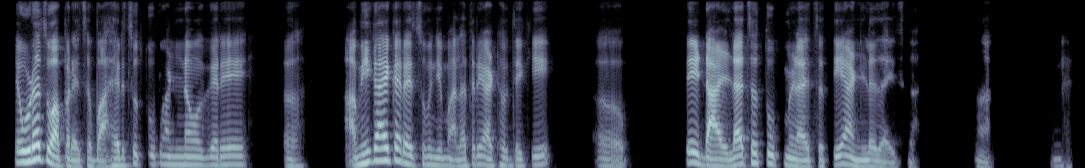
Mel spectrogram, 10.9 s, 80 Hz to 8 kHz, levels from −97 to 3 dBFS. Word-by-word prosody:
तेवढच 205 +6 +6
वापरायचं. 120 - +1
बाहेरचं 125 +7 -4
तूप 150 +1 -10
आणणं 140 -1 -3
वगैरे 140 +2 -3 0.4
अ, 120 - -9 0.5
आम्ही 160 +6 +1
काय 215 +1 +6
करायचो, 165 -9 0
म्हणजे 135 -2 -4
मला 115 -2 -5
तरी 145 0 -4
आठवतंय 120 -1 -3
की 140 +5 -5 0.5
अ, - - -11 0.7
ते 180 - +6
डालडाचं 135 +4 +4
तूप 150 -3 -5
मिळायचं 110 -3 -1
ते 145 - +1
आणलं 110 -7 0
जायचं. 90 -4 -11 0.7
हां. - - -13 0.6
हं. 115 -4 -19
140 Hz, 140 wpm, -24 LUFS, 120-150 Hz, 0.7 s, तेवढच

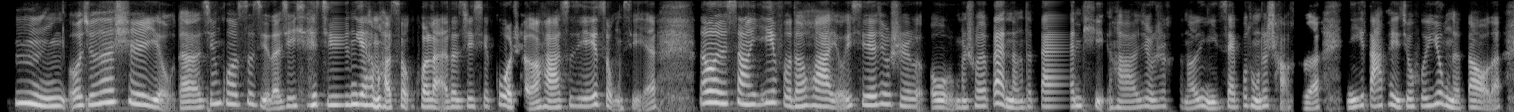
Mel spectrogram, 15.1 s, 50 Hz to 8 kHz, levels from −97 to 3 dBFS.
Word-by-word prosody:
嗯， 250 -8 +5
我 215 +5 0
觉 245 +1 0
得 295 +4 +5
是 275 -7 +3
有 185 -2 +2
的， 165 +2 0
经 275 +10 -2
过 275 -3 0
自 260 +2 -4
己 190 -8 -1
的 155 - 0
这 210 +5 -2
些 240 +3 +2
经 245 0 +2
验 250 -2 +5
嘛， 195 -4 +5
走 175 +2 -1
过 190 +1 -1
来 185 -2 +2
的 190 - 0
这 200 +2 -3
些 195 +1 -8
过 185 +2 +1
程 170 -2 -1
哈， 180 -1 +3
自 190 +4 -5
己 205 -1 -4
也 240 - +4
总 255 - -4
结。 - - -7 0.4
那 285 - +2
么 300 -2 +7
像 275 -2 +3
衣 290 +4 +1
服 225 -8 -4
的 200 0 +1
话， 215 -3 +3
有 175 -2 -3
一 195 - 0
些 235 0 +1
就 260 +1 -2
是， 210 -7 -5
呃， 175 - -3
我 180 -1 0
们 180 0 -4
说 210 +4 -4
万 280 -6 +4
能 175 -2 0
的 190 - -9
单 195 +1 -4
品 - - -5
哈， 170 0 -5
就 190 0 -4
是 195 +2 -8
可 180 -3 -21
能 180 +6 -3
你 155 -2 +1
在 185 +4 -3
不 185 - -12
同 195 -4 +1
的 185 - -1
场 215 - -6
合， 180 - -20 0.5
你 175 +1 +1
一 - - -2
搭 230 - 0
配 230 -4 -1
就 200 +2 -2
会 210 +2 -4
用 260 -5 0
得 180 - +1
到 175 -1 -1
的， 185 - -6
205 Hz, 295 characters per minute, -23 LUFS, 185-250 Hz, 0.5 s, 么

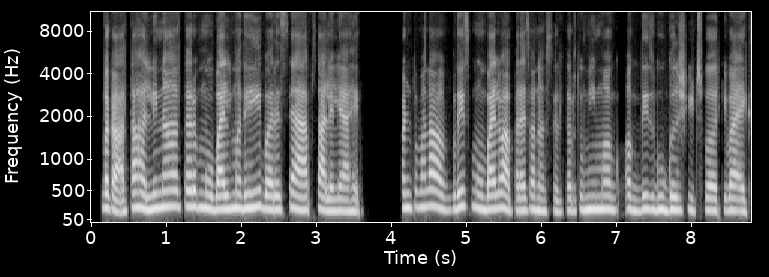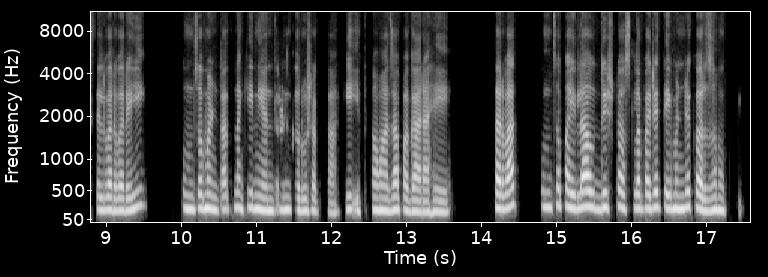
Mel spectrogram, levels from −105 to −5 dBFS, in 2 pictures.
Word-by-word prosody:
बघा, 220 -5 +4
आता 180 +8 0
हल्ली 220 -2 +3
ना, 250 +2 +2
तर 250 0 +3
मोबाईलमध्येही 225 +1 +3
बरेचसे 210 +2 0
अ‍ॅप्स 200 +1 +2
आलेले 185 -1 +1
आहेत. 180 0 0 0.5
पण 235 0 0
तुम्हाला 245 +1 0
अगदीच 220 +4 -1
मोबाईल 215 -2 +2
वापरायचा 195 -2 0
नसेल, 180 -2 -3
तर 190 0 -3
तुम्ही 205 +1 +2
मग 210 -1 +1
अगदीच 210 0 -1
Google 200 0 +2
Sheetsवर 195 -1 -2
किंवा 195 0 -1
Excelवर 195 +2 -1
वरही 205 +8 0 0.5
तुमचं 220 0 0
म्हणतात 210 -2 0
ना, 235 - -2
की 235 - -4
नियंत्रण 200 -1 0
करू 185 -1 -1
शकता, 170 -4 -8
की 210 - -1
इतका 190 +2 -4
माझा 195 +1 +2
पगार 180 -2 0
आहे. 170 0 -1 0.7
सर्वात 230 +5 +4 0.3
तुमचं 240 +1 -3
पहिलं 240 +1 +4
उद्दिष्ट 235 +2 -1
असलं 225 -1 -1
पाहिजे, 225 +1 +1
ते 225 - +1
म्हणजे 220 +2 +2
कर्जमुक्ती. 195 -3 0
210 Hz, 155 wpm, -21 LUFS, 190-230 Hz, 0.7 s, बघा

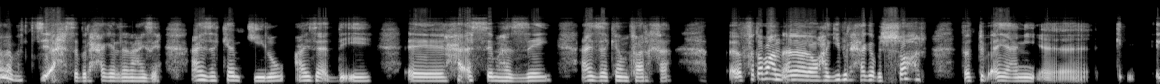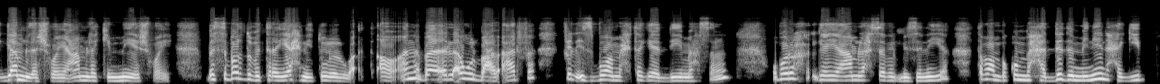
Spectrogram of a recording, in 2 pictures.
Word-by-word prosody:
أنا 330 -5 +1
بابتدي 195 -2 -1
أحسب 170 -1 +1
الحاجة 170 +1 0
اللي 165 0 -2
أنا 165 - 0
عايزاها، 160 -1 -1 0.3
عايزة 195 -3 +1
كام 190 -1 0
كيلو؟ 170 +2 +1
عايزة 180 0 0
قد 155 - -4
إيه؟ 165 0 -1 0.4
آآ 170 0 +2
هاقسِّمها 175 -3 +1
إزاي؟ 170 +5 -1 0.3
عايزة 180 -2 +1
كام 175 0 -1
فرخة؟ 170 +1 -2 0.7
فطبعًا 255 0 +2
أنا 215 -3 +4
لو 190 - +3
هاجيب 190 +4 -1
الحاجة 205 -1 +1
بالشهر، 225 +6 +2 0.4
فبتبقى 175 +2 -1
يعني 165 -1 0
آآ 60 0 -4 0.7
ج - - -3
جَملة 195 -5 +4
شوية، 155 0 +1
عاملة 180 +4 +2
كمية 170 -1 +2
شوية، - - -2 0.4
بس 230 +2 0
برضو 250 -2 +1
بتريحني 190 -2 +2
طول 185 +2 0
الوقت. 155 -4 -2
آه، 190 +5 +1
أنا 275 - +2
ب 230 - -1
الأول 225 +4 +4
بابقى 185 0 +2
عارفة 305 +10 -2 0.3
في 245 - -1
الأسبوع 205 0 +1
محتاجة 190 0 -1
قد 160 -1 -2
إيه 170 0 +3
مثلًا، 180 - -2 0.4
وباروح 260 +2 +1
جاية 205 -1 +1
عاملة 195 +1 +2
حساب 190 -1 0
الميزانية، 175 +3 0 0.3
طبعًا 230 -4 +1
باكون 205 +3 0
محددة 205 +2 +2
منين 200 +6 +3
هاجيب، 185 +5 -2
185 Hz, 160 wpm, -11 LUFS, 170-210 Hz, 0.7 s, أنا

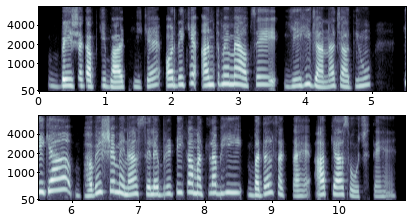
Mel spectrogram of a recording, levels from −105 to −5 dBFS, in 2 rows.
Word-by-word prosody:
बेशक़, 225 +1 +2
आपकी 210 +3 -2
बात 185 -2 +3
ठीक 190 0 -16
है। 235 +5 -4
और 240 0 +4
देखिए, 265 +5 -2
अंत 255 +3 +3
में 295 +1 +2
मैं 285 0 +4
आपसे 270 +2 +1 0.4
यही 235 +6 -2
जानना 215 -4 0
चाहती 210 -4 -5
हूँ 240 +4 -5 0.5
कि 330 0 +4
क्या 370 +4 +5 0.4
भविष्य 315 - 0
में 310 -4 +2
न 245 +2 +3
सेलिब्रिटी 245 +3 -2
का 315 +1 +2
मतलब 280 0 0
ही 300 +1 -2
बदल 225 +6 +1
सकता 235 -6 -3
है। 190 +1 -9
आप 245 +1 +3
क्या 240 -2 +4
सोचते 180 -6 -12
हैं? 175 +2 -16
240 Hz, 170 wpm, -21 LUFS, 215-275 Hz, 0.5 s, क्या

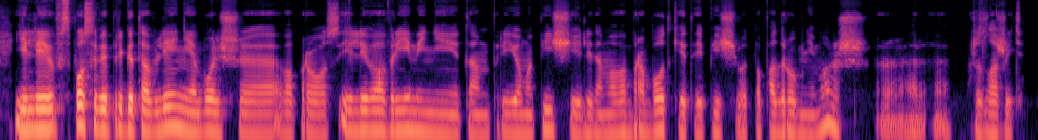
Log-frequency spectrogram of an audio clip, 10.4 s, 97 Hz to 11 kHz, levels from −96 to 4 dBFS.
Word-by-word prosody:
Или 140 -2 +7
в 145 - -5
способе 155 -4 +6
приготовления 140 -1 +3
больше 120 -1 -1
вопрос? 120 0 -5
Или 135 0 +1
во 135 0 +2
времени 125 -3 -2
там, 115 -1 -7
приёма 120 -1 -4
пищи 135 -2 -1
или 120 0 -4
там, 115 0 -7
в 120 0 -4
обработке 125 0 -2
этой 115 0 -6
пищи? 120 -1 -5
Вот - - -8
поподробнее 120 -1 -4
можешь, 150 0 -4
э, - - -13
р - - -11
р - - -12 0.2
разложить? 120 -1 -5
125 Hz, 145 wpm, -25 LUFS, 120-135 Hz, 0.2 s, Или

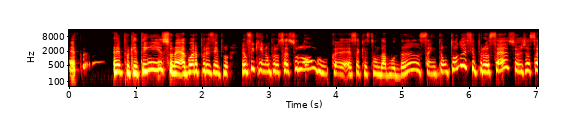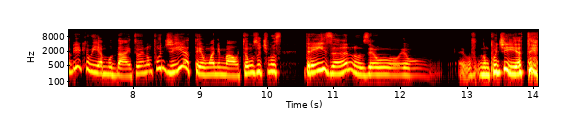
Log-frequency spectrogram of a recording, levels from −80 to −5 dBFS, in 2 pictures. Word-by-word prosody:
É - - +6
por 475 +1 -9 0.4
é 265 - +9
porque 245 -2 +3
tem 320 +6 +3
isso, 325 -4 +4
né. 225 -2 +7
Agora, 270 +5 +6
por 295 -1 -2
exemplo, 245 -3 -2 0.2
eu 270 - +4
fiquei 320 -2 -2
em 275 - -6
um - - -4
processo 275 +4 -1
longo, 335 -8 -2
co - - -4
essa 215 +1 -4
questão 225 +1 -8
da 200 - +1
mudança, 235 - -4
então, 245 +4 -5
todo 340 - -2
esse 390 -5 -1
processo, 315 +6 +1
eu 275 - -4
já 300 +2 +1
sabia 325 +8 -1
que 350 - -12
eu 320 - -4
ia 240 -3 -2
mudar, 195 -5 -4
então, 225 +6 -7
eu 235 - -8
não 265 +2 -9
podia 355 - -2
ter 225 -5 -1
um 210 0 -3
animal, 205 -3 -1
então, 225 +5 -2
os 250 - -3
últimos 270 0 -3 0.4
3 255 +1 +3
anos, 225 -3 -1
eu 205 -1 -3
eu 190 -1 -10 0.5
eu 280 - -12
não 205 +1 0
podia 245 - +5
ter. 275 -2 +3
255 Hz, 215 wpm, -21 LUFS, 215-300 Hz, 0.5 s, é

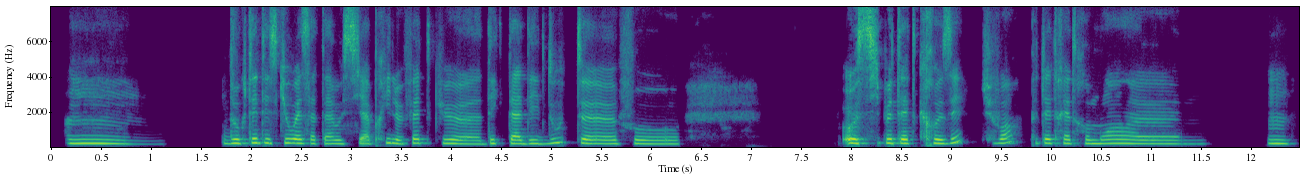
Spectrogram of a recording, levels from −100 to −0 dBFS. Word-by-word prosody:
Mmh, 220 -2 +1 0.9
donc 225 +1 +1
peut-être, 245 0 +2
est-ce 235 0 +1
que, 245 - -1
ouais, 230 -2 +5
ça 215 -2 -2
t'a 200 0 -5
aussi 200 0 0
appris 245 +4 -4
le 215 -3 -1
fait 230 0 -2
que, 220 - -7 0.3
heu, - - -10
dès 215 +4 -3
que 220 - -25
tu 210 - +3
as 205 - +4
des 205 +1 -2
doutes, 255 +5 -4
heu, 205 -2 +1
faut 195 -2 -5 1.6
aussi 230 0 +7
peut-être 230 -2 +4
creuser, 240 +8 +1
tu 235 - -10
vois? 235 +6 -3
Peut-être 230 0 -1
être 215 0 -2
moins, 215 +1 -1
hem, 200 -1 -7 0.6
mmh. 215 -1 -1
220 Hz, 155 wpm, -23 LUFS, 205-230 Hz, 1.6 s, aussi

